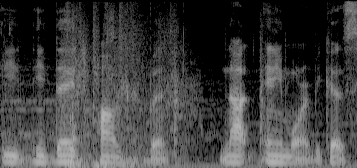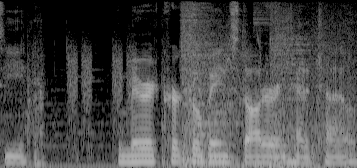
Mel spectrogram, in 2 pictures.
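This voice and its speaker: A man's voice: mid-range voice, completely flat delivery, moderate pace, gravelly, music in the background. A man with a Californian English accent chatting casually while co-streaming a game, rambling and cursing freely. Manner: rambling, profane, loose. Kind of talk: casual gaming chat.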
